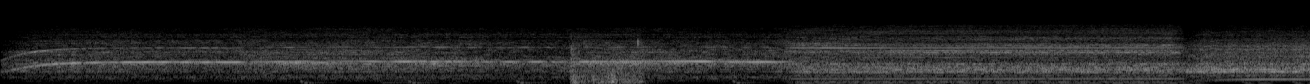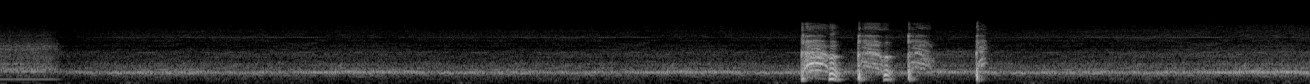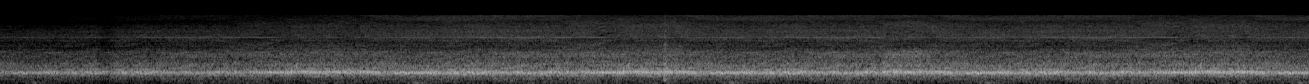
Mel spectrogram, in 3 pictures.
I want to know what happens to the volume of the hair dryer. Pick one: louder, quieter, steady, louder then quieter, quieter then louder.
louder.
